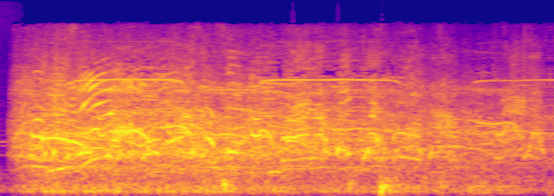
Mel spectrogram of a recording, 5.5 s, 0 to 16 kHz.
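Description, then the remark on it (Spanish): A loud crowd in Colombia angrily shouts "asesino" (murderer) in a dense, overlapping roar of many voices, with high-pitched cries rising above the steady din, as a police armored vehicle and patrol cars take Uribe Noguera away at 5:32 pm on Tuesday, December 6. “bajo gritos de asesino, asesino, asesino, a las 5 y 32 de la tarde del martes 6 de diciembre, una tanqueta de la policía y varias patrullas como escolta recogieron a Uribe Noguera y salieron rumbo al centro de la ciudad”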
